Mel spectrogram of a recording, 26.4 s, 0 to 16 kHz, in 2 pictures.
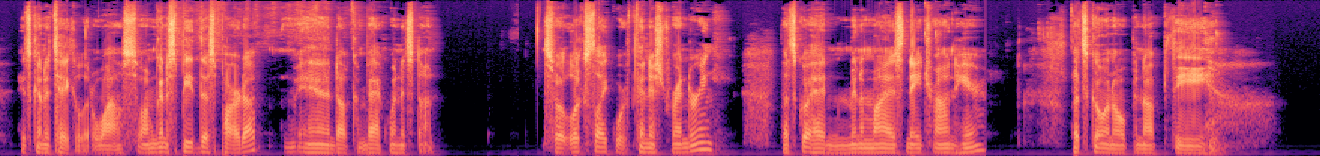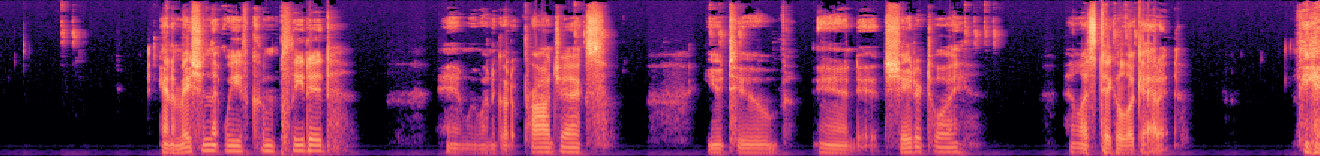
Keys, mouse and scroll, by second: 9.3 click, 10.4 right click, 12.0 click, 13.8 click, 18.9 click, 20.3 click, 22.9 click, 24.3 click, 26.3 click.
